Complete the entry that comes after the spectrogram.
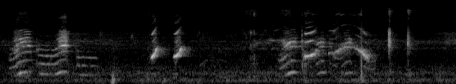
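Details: Indian Ringneck parrot, a pet taught to say "mummy", "mitthu" and "roti roti"; quieter passage of short squeaky word-like sounds and brief whistled notes with small clicks between them.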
